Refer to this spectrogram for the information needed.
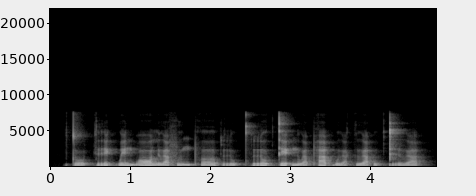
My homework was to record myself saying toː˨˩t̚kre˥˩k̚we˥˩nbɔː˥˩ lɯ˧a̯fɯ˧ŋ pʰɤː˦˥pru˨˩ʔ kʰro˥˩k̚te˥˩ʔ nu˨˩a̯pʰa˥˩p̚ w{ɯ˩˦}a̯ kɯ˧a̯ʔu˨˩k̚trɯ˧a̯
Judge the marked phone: correct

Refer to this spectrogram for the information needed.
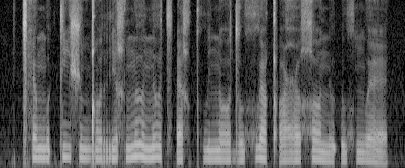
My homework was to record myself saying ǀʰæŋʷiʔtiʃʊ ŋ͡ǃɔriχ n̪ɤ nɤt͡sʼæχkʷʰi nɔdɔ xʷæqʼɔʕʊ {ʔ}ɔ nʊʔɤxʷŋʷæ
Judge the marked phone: incorrect: χ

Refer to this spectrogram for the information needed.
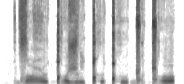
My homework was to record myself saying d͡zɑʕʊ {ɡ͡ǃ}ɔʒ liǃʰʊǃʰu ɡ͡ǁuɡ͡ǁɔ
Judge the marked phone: correct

